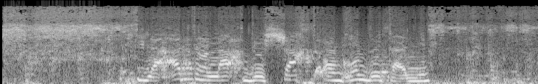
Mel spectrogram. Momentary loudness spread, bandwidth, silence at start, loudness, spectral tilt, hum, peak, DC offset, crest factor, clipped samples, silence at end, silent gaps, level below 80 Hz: 7 LU; over 20 kHz; 0.05 s; -6 LUFS; -3.5 dB/octave; none; 0 dBFS; under 0.1%; 6 dB; 0.3%; 0 s; none; -22 dBFS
